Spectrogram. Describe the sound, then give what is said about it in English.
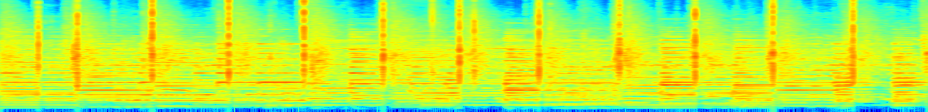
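A church audience claps in a steady beat along with a music-backed, old-time religion gospel song. The sharp, even claps repeat throughout over the sustained music. “Let's just clap it for them. Amen. One more time. Let's clap it.”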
